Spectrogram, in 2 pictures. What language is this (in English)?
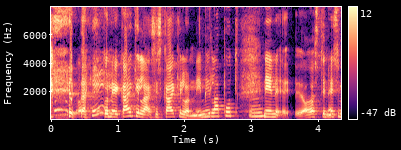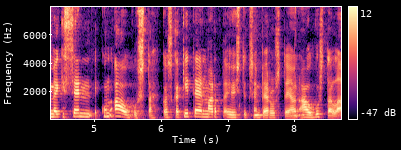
Finnish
